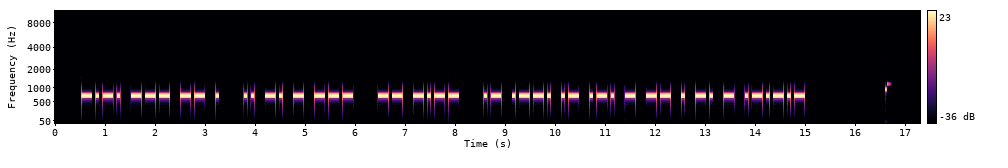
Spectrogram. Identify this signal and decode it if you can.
Morse code, heard as a keyed tone, about 17 wpm, 700 Hz. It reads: COME INTO MY APARTMENT.
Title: Sentences from Top 1000 Words - Review Part 6 - 17wpm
